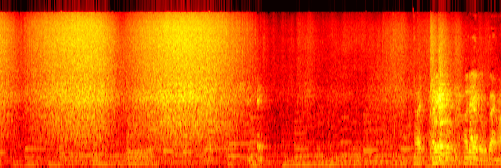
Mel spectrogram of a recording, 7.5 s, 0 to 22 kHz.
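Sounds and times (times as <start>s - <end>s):
azuki beans poured and rolled in a bowl to imitate sea waves: 0.0s - 7.5s
speech: 6.2s - 7.5s.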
